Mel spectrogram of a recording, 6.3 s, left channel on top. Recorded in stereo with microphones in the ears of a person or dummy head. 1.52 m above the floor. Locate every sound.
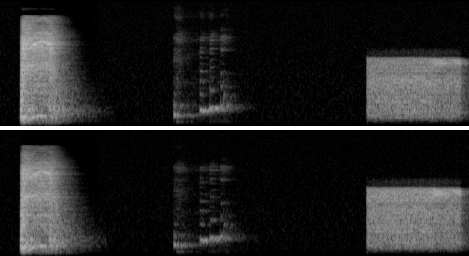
0.3 s a drill: 10° left (ahead or behind), 2.5 m
2.3 s a giggle: 30° left (ahead or behind), 1.5 m
4.9 s a buzzer: 10° right (ahead or behind), 0.5 m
